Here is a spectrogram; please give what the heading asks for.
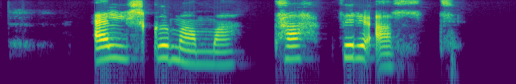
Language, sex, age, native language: Icelandic, female, 9, Icelandic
